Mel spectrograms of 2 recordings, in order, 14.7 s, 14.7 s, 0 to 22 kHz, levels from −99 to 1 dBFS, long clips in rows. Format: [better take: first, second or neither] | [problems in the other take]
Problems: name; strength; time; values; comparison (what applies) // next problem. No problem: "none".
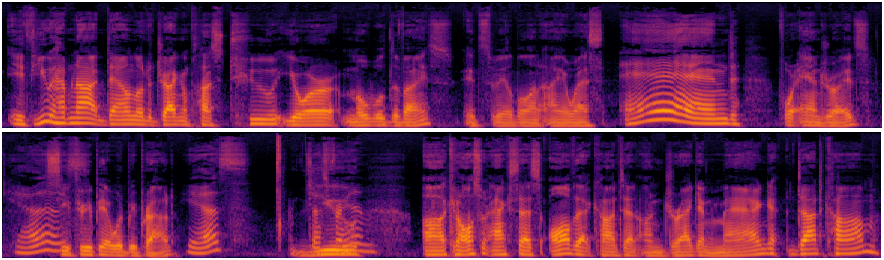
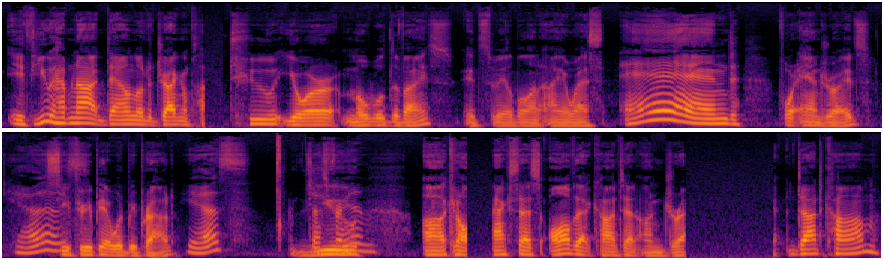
first | audio cutting out; at 1.5 s, at 11 s and at 13 s for 0.5 s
